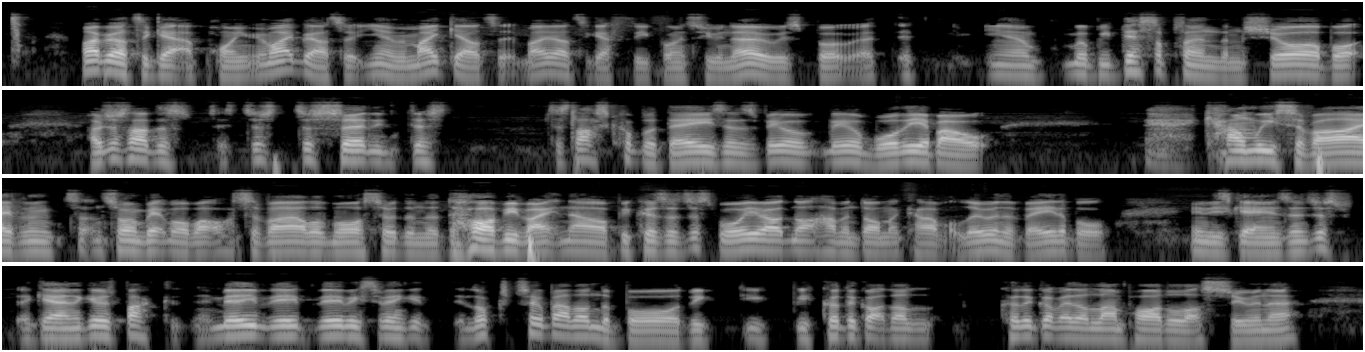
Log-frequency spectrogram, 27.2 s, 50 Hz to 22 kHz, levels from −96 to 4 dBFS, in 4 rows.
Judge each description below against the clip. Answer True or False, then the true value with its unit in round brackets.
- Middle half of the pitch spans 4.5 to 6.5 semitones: False (4.1 semitones)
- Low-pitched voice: True (120 Hz)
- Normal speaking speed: False (260 wpm)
